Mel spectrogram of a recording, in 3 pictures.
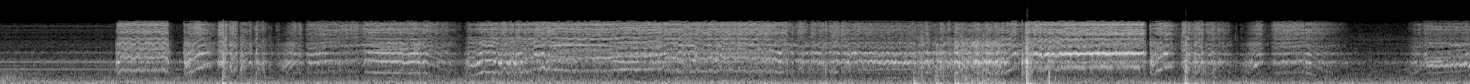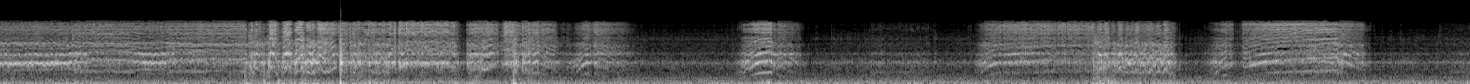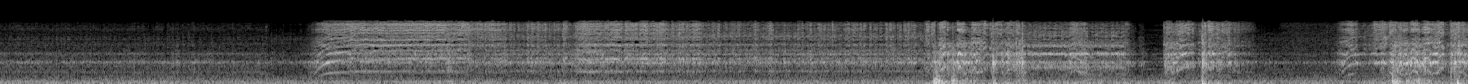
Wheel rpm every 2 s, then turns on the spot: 40, 120, 110, 160, 160, 170, 70, 120, 160, 170, 50, 20, 80, 110, 40, 20, 100, 160, 160, 150, 110, 70.
22-24 28-32 40-42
